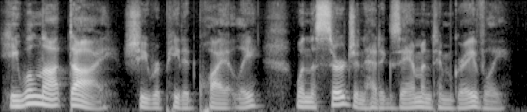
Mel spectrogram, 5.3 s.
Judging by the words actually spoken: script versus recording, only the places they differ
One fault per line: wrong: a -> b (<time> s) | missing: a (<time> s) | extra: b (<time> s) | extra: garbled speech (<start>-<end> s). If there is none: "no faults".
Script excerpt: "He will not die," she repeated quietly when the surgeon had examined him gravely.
no faults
